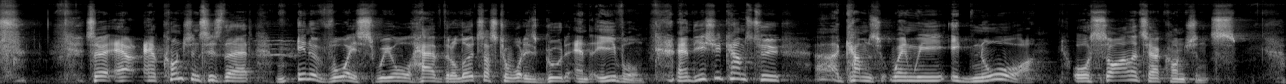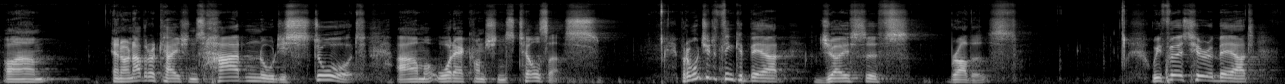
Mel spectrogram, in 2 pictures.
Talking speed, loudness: 140 wpm, -20 LUFS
